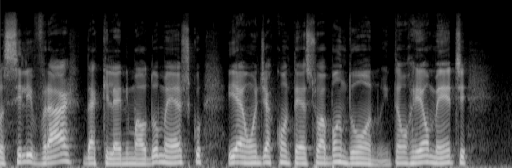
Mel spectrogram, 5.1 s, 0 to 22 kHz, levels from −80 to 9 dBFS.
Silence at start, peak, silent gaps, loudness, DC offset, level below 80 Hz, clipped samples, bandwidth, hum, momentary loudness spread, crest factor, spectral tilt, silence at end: 0 s; 0 dBFS; none; -14 LUFS; under 0.1%; -38 dBFS; under 0.1%; 14 kHz; none; 6 LU; 12 dB; -6.5 dB/octave; 0.4 s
